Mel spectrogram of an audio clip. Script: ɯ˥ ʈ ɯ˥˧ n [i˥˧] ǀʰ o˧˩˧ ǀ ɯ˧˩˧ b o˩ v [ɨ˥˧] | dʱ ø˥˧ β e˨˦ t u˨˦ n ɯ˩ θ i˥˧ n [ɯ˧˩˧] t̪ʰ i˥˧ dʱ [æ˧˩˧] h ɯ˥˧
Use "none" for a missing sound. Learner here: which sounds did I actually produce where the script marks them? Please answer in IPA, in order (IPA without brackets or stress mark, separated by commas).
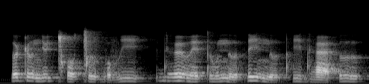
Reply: y˥˧, i˥˧, ɯ˩, æ˧˩˧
